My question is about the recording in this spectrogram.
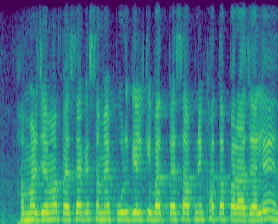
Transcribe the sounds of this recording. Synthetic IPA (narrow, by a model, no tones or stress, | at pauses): həməɾd͡ʒəmapɛsakesəməjpuɽɡelkebad̪̚pɛsaəpnekʰat̪apəɾad͡ʒale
